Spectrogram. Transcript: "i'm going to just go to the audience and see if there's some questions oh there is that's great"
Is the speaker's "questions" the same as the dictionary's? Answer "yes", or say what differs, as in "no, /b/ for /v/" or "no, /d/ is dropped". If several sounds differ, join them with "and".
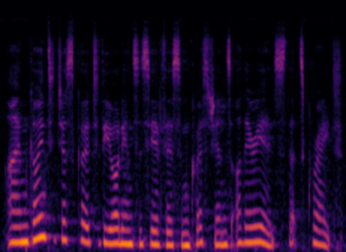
yes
